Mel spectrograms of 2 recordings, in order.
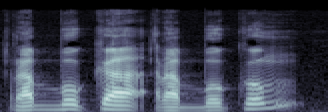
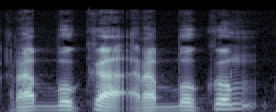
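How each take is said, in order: Both takes have the same delivery.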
